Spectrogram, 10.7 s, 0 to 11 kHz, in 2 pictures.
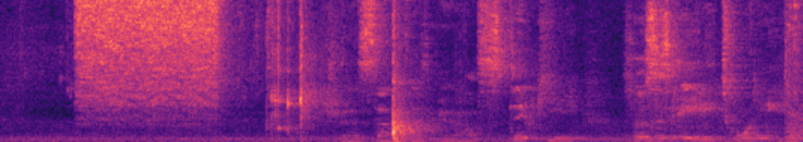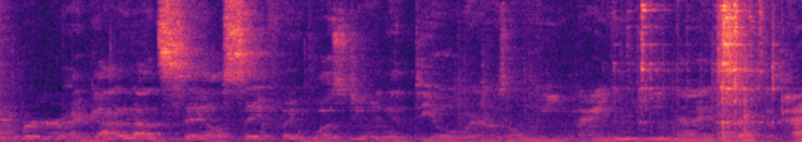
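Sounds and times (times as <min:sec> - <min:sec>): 
aerosol spray hissing: 0:00.5 - 0:01.5
speech: 0:02.5 - 0:10.6.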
